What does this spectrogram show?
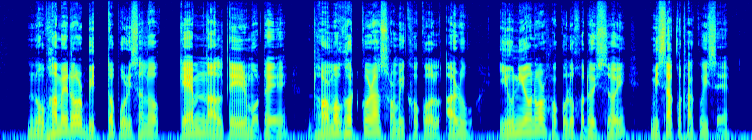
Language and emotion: Assamese, neutral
